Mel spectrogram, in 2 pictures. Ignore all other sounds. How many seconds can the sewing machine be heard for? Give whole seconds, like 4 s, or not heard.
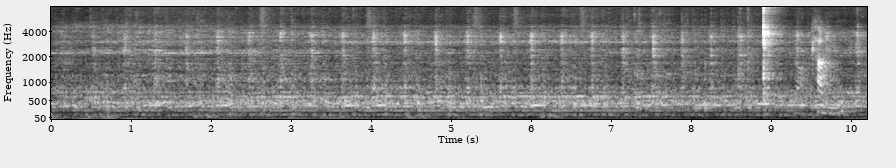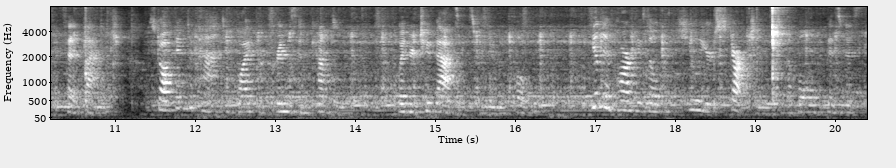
20 s.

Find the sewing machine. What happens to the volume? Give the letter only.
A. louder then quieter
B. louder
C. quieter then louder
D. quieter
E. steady
E.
